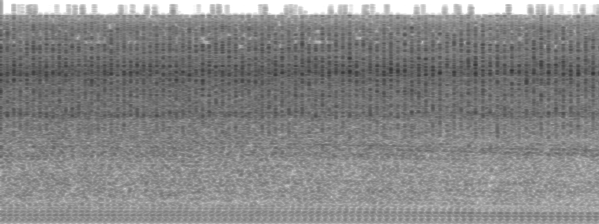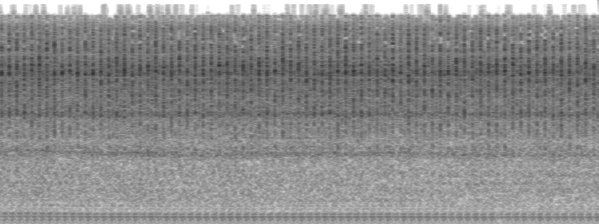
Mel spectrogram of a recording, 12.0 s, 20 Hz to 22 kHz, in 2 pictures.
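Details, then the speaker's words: 1956 VW Beetle engine at idle after a swap from Weber 34 ICT to a Solex 34 PICT 3 carburetor: a fast, sharp puffing tick in step with firing. It is an exhaust leak at the unbolted heat riser flanges, not valves. "you did probably notice it's a little bit of a Papa Papa Papa Papa sound it's not valves that sound you're actually hearing is the heat risers right here because I don't have the bolts in either side so you're hearing that popping"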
